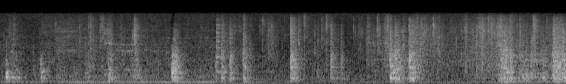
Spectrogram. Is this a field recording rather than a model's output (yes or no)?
yes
